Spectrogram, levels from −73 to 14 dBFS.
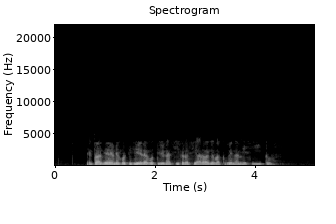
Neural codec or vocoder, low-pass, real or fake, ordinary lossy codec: codec, 16 kHz, 4 kbps, FreqCodec, smaller model; 7.2 kHz; fake; AAC, 16 kbps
